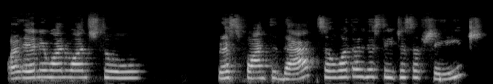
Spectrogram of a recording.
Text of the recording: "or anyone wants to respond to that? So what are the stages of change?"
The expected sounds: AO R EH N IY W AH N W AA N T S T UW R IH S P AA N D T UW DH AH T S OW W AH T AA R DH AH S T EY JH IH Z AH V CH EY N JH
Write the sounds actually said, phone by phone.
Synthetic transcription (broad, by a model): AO R EH N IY W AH N W AA N T S T UW R IH S P AA N D T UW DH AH T S OW W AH T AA R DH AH S T EY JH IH S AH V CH EY N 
